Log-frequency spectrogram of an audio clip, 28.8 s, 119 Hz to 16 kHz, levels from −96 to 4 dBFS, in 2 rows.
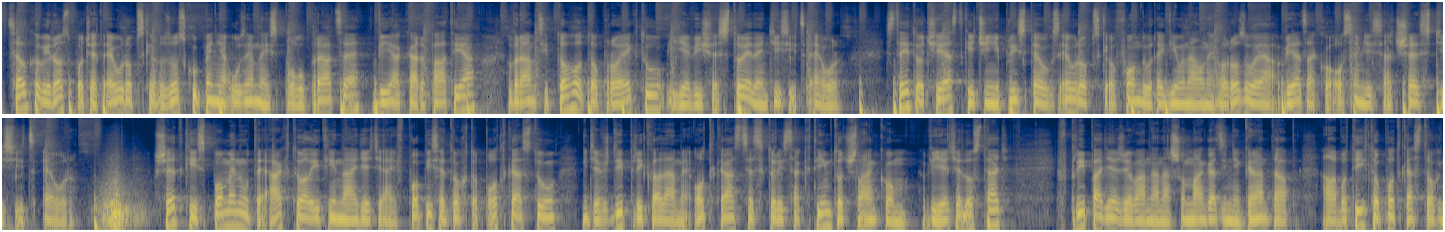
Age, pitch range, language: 30-49, 95-120 Hz, Slovak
